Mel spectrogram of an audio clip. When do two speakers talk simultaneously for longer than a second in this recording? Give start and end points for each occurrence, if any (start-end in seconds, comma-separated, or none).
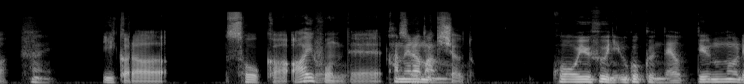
3.0-4.7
